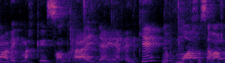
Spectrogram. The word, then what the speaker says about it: Elke: Donc moi faut savoir je m'appelle Elke et pas Elki, hein, ou Eneken. Voilà, je m'appelle Elke. C'est un prénom assez compliqué parce que c'est pas français. Voilà. Et donc du coup, bah moi c'est Elke, donc ça s'écrit E-L-K-E.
